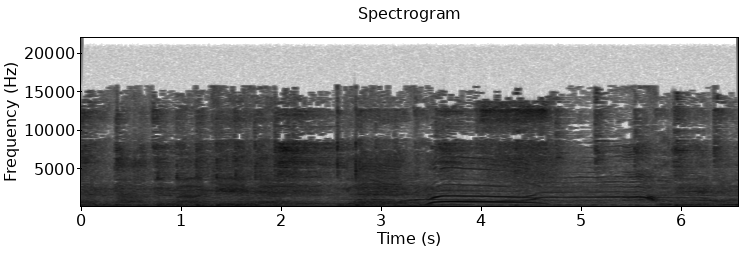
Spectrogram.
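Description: Live music with singing, played loud over a stadium sound system, with a crowd yelling and whooping. About three and a half seconds in, a single voice holds a long high note that falls away, then a second, higher one.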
